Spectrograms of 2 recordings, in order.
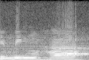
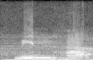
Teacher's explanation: Dia tidak dibaca dengung menjadi mingha, atau tidak dibaca dimasukkan jadi miha gitu. Tapi dia tetap dibaca jelas minha. Kenapa? Karena dia bagian dari izhar.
